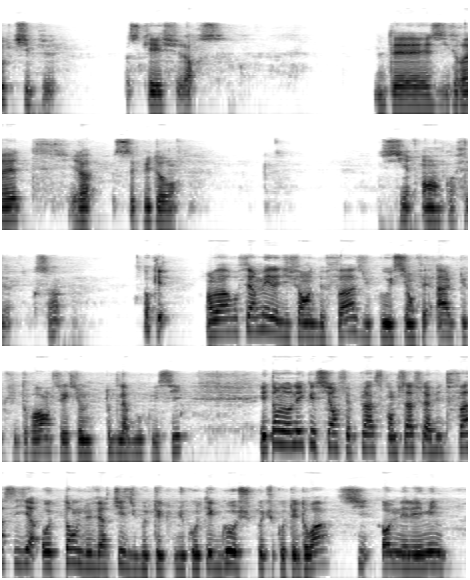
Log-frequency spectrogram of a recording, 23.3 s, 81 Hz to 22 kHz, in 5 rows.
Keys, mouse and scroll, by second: 2.4-4.5 scroll up 2, 4.5 right click, 6.0 b, 8.4 s, 10.0 z, 10.7-12.5 middle drag, 12.5 alt+right click, 16.0-17.2 middle drag, 17.2 KP_1, 18.2 scroll down 4, 18.9-22.0 scroll up 2.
